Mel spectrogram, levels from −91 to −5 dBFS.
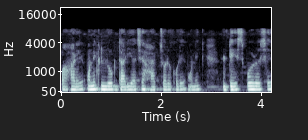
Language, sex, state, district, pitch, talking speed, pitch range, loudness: Bengali, male, West Bengal, Dakshin Dinajpur, 140 Hz, 170 wpm, 140-150 Hz, -17 LUFS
